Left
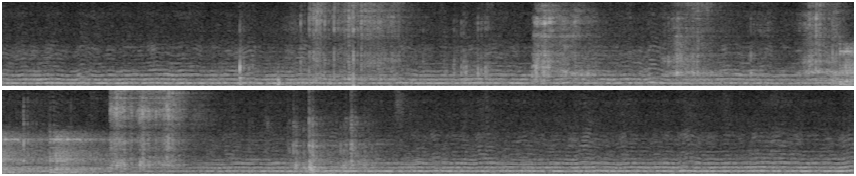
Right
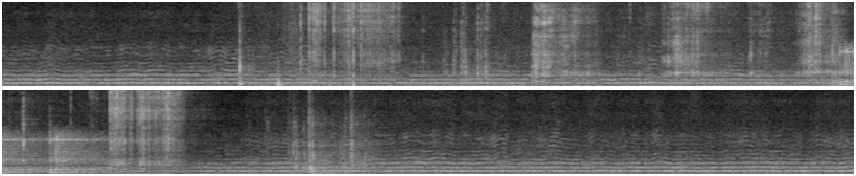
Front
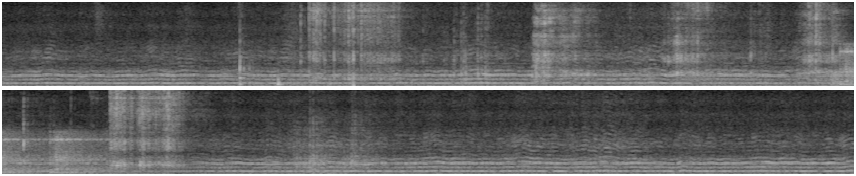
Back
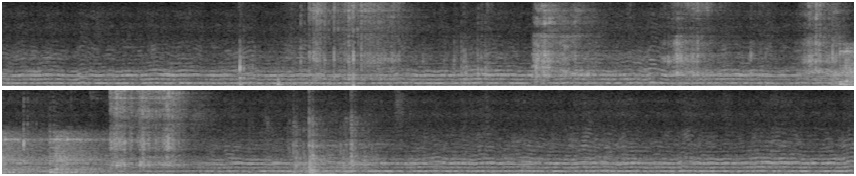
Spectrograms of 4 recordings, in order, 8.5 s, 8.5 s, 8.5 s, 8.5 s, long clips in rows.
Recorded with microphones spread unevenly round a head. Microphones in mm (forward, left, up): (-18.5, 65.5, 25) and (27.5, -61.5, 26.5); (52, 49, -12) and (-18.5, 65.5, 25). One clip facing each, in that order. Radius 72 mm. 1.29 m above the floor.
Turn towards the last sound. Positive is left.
turn(degrees=-150)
